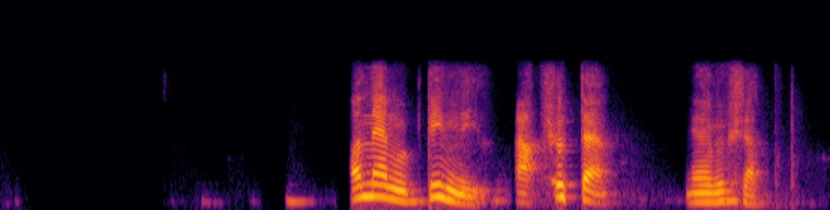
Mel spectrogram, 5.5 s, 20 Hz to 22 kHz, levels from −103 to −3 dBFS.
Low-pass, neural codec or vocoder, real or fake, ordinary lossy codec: 7.2 kHz; codec, 16 kHz, 0.5 kbps, X-Codec, HuBERT features, trained on general audio; fake; Opus, 16 kbps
